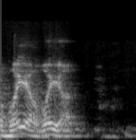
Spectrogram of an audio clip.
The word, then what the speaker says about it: वय: Yeah, vaya.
